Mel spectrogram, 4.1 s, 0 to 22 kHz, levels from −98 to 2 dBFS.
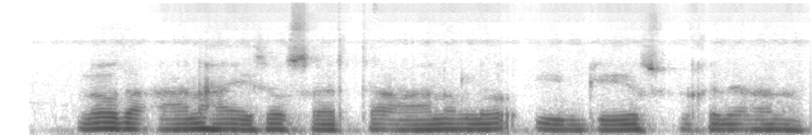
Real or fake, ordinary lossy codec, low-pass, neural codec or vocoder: real; Opus, 16 kbps; 19.8 kHz; none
